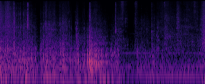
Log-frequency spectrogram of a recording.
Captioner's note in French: bruit de bâche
